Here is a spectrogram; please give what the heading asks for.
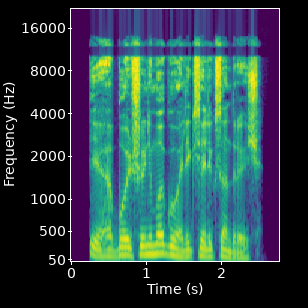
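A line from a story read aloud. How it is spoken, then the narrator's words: Groaning. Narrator (Russian): простонал Кострицын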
